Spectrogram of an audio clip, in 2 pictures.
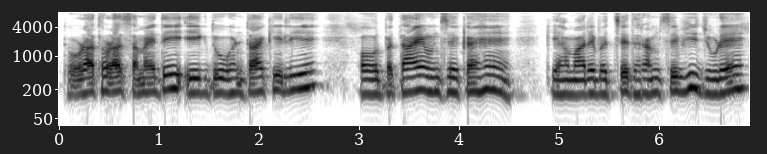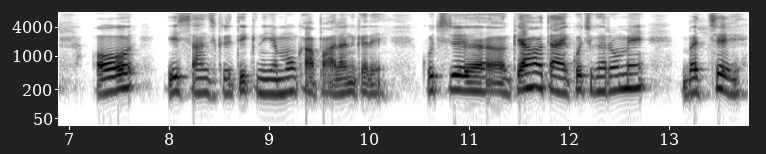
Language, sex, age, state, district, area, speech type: Hindi, female, 45-60, Uttar Pradesh, Ghazipur, rural, spontaneous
